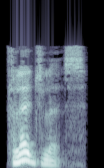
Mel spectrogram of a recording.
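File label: "fledgeless", British English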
